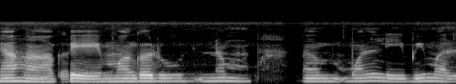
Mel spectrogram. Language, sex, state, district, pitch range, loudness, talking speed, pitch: Hindi, male, Bihar, West Champaran, 140-150 Hz, -19 LUFS, 80 wpm, 145 Hz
